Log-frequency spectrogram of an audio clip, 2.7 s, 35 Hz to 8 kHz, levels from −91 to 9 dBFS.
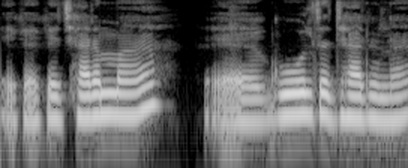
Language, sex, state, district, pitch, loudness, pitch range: Bhojpuri, female, Uttar Pradesh, Gorakhpur, 180 Hz, -15 LUFS, 175-195 Hz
